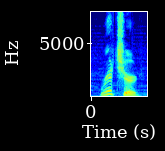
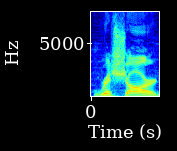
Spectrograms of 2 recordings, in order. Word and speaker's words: Rashard: Here's another guy, Richard. They get $2,000 every year from their work. Rashard is how you pronounce that.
